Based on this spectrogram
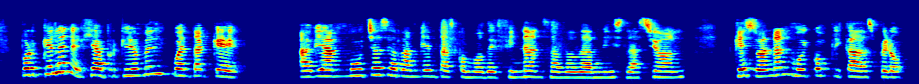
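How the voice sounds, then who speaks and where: This woman has a high-pitched voice and speaks fairly slowly with ordinary pitch variation. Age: 30s. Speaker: entrepreneur. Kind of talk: interview.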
